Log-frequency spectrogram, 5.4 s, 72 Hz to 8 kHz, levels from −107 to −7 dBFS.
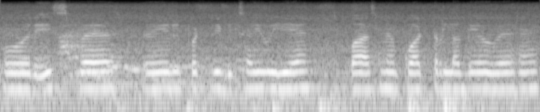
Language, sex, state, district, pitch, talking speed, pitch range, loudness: Hindi, female, Rajasthan, Bikaner, 190 Hz, 145 wpm, 190-195 Hz, -16 LUFS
